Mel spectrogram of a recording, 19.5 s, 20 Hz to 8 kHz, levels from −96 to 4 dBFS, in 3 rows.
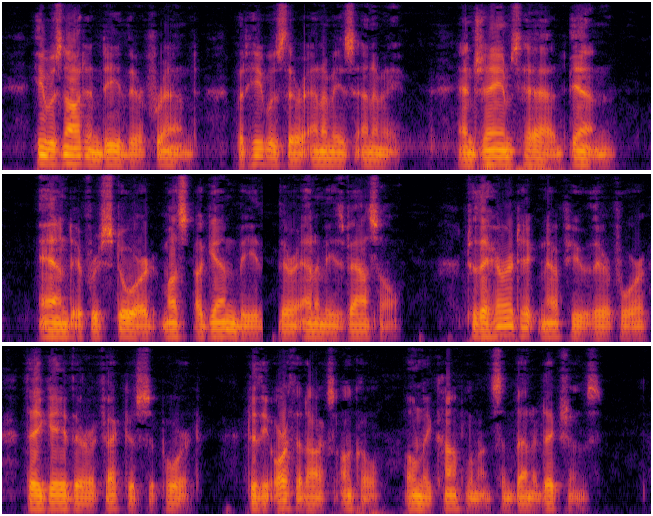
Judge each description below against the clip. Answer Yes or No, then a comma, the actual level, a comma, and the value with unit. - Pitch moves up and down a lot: No, average, 3.0 semitones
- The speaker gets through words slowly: Yes, slow, 130 wpm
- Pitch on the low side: Yes, very low, 80 Hz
